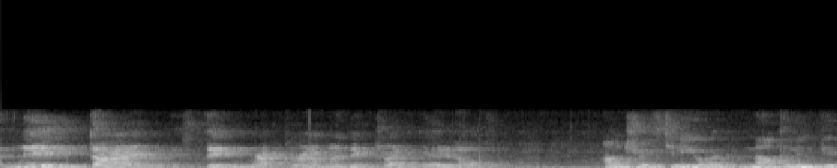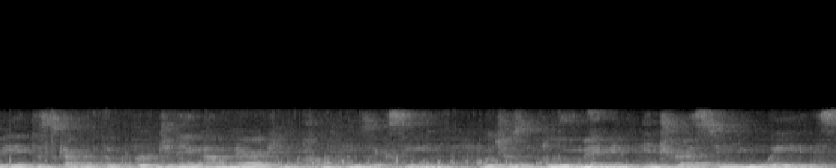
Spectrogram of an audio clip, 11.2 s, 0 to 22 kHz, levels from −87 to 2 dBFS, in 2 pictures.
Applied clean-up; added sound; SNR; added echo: none; Boiling; 18 dB; reverberation time 0.9 s.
